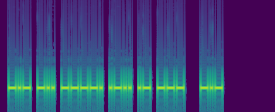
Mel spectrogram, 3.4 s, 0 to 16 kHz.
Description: Morse code, heard as a keyed tone, about 40 wpm, 700 Hz. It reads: KD9LAO K
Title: Common QSO Phrases Encore 40wpm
